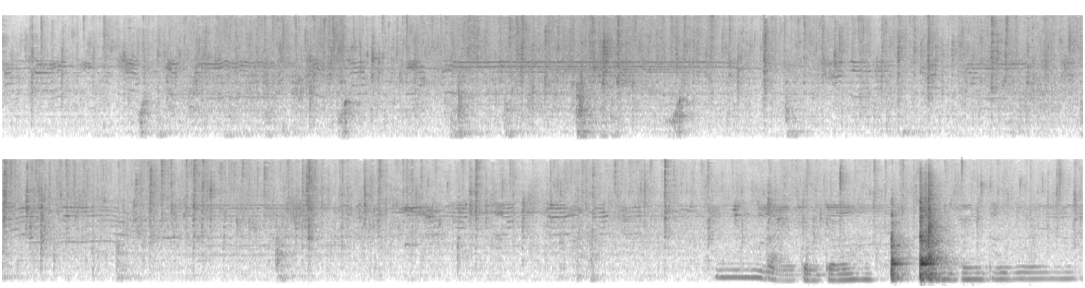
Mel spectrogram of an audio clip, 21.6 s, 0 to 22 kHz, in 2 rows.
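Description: Eggs sizzling as they fry in a nonstick skillet, with a wooden spatula scraping and tapping the pan in small clicks. Near the end a sung melody comes in, and about 20 seconds in a single sharp knock is the loudest sound.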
